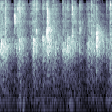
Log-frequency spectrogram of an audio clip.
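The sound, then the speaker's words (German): Applause from a church audience as two people are welcomed on stage: dense, steady clapping that holds at an even level throughout, with no voices over it. “gebt ihnen mal einen Applaus”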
